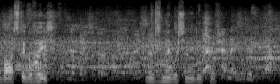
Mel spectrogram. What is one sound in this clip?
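A young man speaks close by, casually.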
